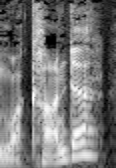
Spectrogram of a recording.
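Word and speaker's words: Wauconda: in Wakanda, which is not the Black Panther movie, but they pronounce it the same way.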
